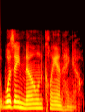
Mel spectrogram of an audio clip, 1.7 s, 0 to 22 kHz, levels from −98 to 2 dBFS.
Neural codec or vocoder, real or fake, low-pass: codec, 16 kHz, 4.8 kbps, FACodec; fake; 7.2 kHz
